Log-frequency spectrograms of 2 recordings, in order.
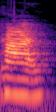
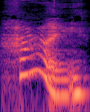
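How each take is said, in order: First: It sounds curt and annoyed. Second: It sounds bright and cheerful.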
